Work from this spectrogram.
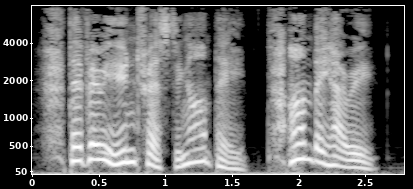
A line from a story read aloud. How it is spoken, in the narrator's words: Hermione, who seemed to be thinking along these lines, said quickly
